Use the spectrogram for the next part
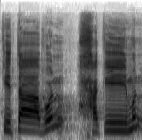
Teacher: بچوں اس کلمہ کتاب حکیم میں اظہار کا قاعدہ با دو پیش بن، یعنی با کے اوپر ہے، با کی آواز کو یعنی بن کی جو آواز ہے اسے ہمیں ظاہر کر کے پڑھنا ہے، اس میں گننا نہیں کرنا ہے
